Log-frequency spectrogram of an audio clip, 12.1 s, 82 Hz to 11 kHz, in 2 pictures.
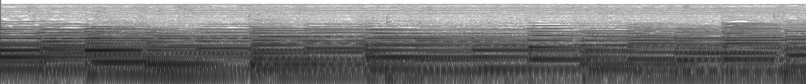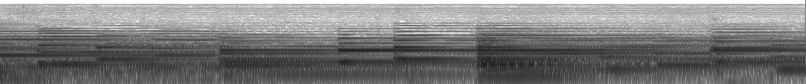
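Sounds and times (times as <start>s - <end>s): piano playing slow chords: 0.0s - 12.0s.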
